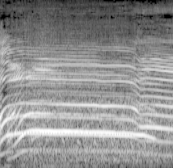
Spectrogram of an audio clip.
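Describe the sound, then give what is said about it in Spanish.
Crowd cheering rises into a loud, sustained whoop that holds a steady pitch for about two seconds before trailing off, with no speech over it. “No necesito sus, no sus porras, porque ustedes son hipócritas. Le aplauden a él, me aplauden a mí, pues a todo el mundo le aplauden.”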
